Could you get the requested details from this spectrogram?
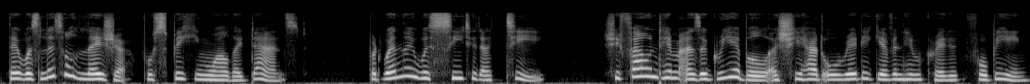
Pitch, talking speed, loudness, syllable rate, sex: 245 Hz, 175 wpm, -18 LUFS, 5.1 syllables/s, female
